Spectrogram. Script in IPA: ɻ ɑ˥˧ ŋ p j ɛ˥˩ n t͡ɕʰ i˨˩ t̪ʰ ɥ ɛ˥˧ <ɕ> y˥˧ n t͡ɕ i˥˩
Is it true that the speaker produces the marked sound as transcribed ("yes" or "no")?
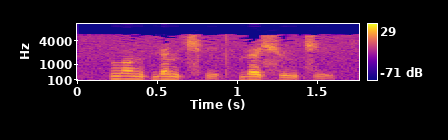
yes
